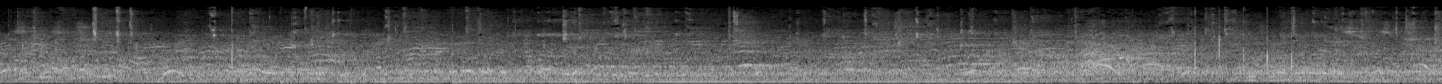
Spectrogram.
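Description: Crowd of spectators chattering and calling out in a gymnasium during a live basketball game, with a basketball bouncing on the hardwood court and many short sharp clicks and knocks from play. A steady low hum runs under it.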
